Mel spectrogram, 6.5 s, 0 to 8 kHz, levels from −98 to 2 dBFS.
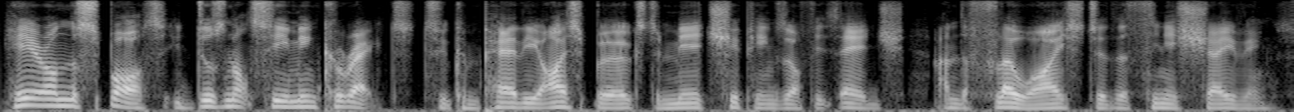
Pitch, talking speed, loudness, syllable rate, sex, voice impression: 125 Hz, 250 wpm, -19 LUFS, 6.5 syllables/s, male, masculine, adult-like, slightly refreshing, slightly sincere, slightly unique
